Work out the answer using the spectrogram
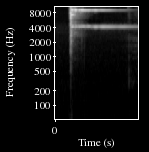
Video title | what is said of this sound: Sigma whole stack testing results. | See that lovely long ring?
